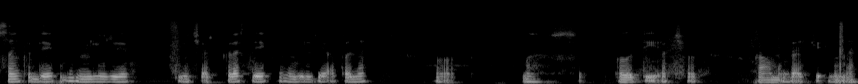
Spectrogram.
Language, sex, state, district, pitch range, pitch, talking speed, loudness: Hindi, female, Rajasthan, Nagaur, 120-125 Hz, 125 Hz, 125 wpm, -34 LUFS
